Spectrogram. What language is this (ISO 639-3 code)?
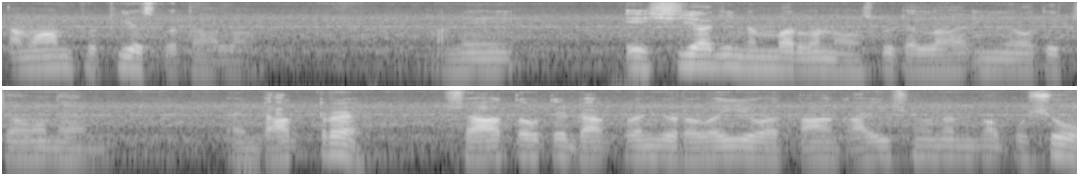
snd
